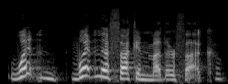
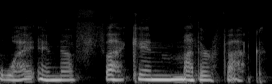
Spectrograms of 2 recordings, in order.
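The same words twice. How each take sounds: First: Louder, startled incredulous outburst; exclaimed swearing. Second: Slow, stretched-out incredulity; drawn-out swearing. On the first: Podcast replay as the mailman walked in, loud disbelief. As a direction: blurt it out in mock shock. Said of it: "I was saying something like". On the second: Reacting to the screensaver, slow bewildered disbelief. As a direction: draw each word out in comic bewilderment. Repeats the outburst for emphasis. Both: Retold or imitated.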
